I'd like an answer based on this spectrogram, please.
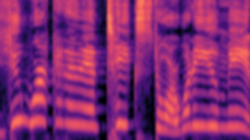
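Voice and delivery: incredulous and angry.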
